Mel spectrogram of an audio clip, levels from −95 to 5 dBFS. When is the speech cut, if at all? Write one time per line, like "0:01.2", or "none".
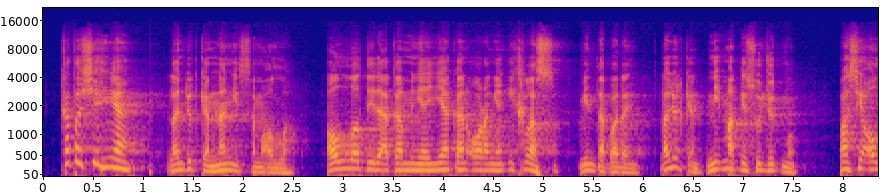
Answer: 0:01.1
0:02.7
